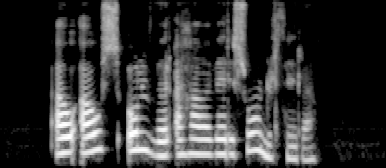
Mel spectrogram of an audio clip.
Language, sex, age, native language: Icelandic, female, 40-49, Icelandic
